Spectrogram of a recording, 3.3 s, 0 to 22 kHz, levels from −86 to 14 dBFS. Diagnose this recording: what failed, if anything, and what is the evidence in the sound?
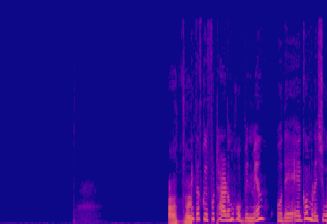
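Audio read two samples at a time (double speed), from 1.92 s to the end at 3.27 s. The speech abruptly runs twice as fast and jumps a full octave (12 semitones) higher. This points to a sample-format conversion fault: the reader treats each pair of samples as a single frame, as if the stream held two channels or samples of double width. Playback therefore consumes material at twice the rate.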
